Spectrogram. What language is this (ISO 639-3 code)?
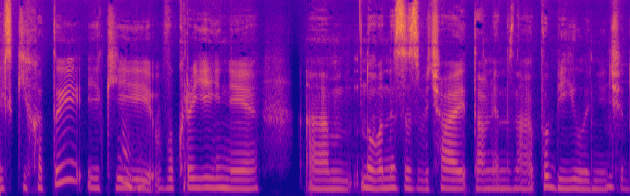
ukr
